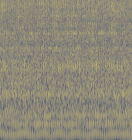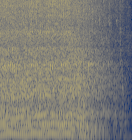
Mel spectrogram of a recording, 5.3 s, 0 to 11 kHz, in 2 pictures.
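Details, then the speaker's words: Troy-Bilt TB200 self-propelled push mower: steady, even single-cylinder putter at constant speed, then a clean wind-down at shutoff. Starts on the first pull with no smoke. "start runs real nice first pool no smoke no trouble starting wheel spin like they should"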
